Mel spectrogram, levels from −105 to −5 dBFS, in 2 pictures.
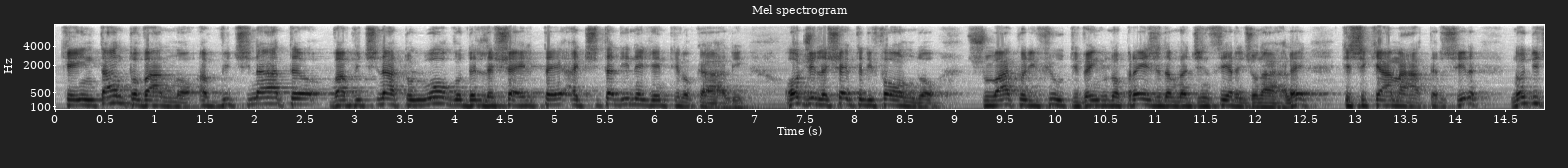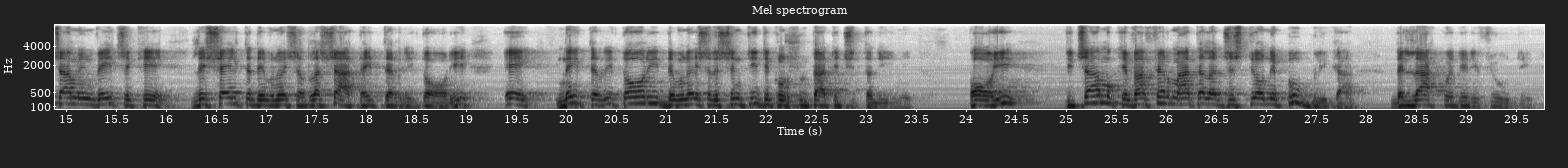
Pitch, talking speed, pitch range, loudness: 140 Hz, 135 wpm, 125-155 Hz, -17 LUFS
